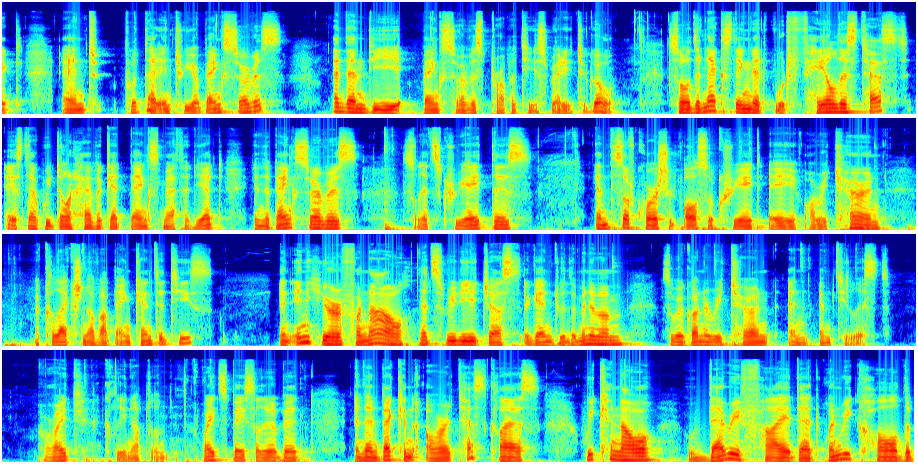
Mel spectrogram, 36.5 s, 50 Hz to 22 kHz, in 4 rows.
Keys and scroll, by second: 1.7 ctrl+w, 10.9 alt+Return, 16.5 Return, 26.3 Return, 30.2 ctrl+s, 30.4 ctrl+e.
